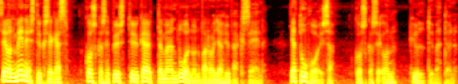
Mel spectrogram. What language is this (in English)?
Finnish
